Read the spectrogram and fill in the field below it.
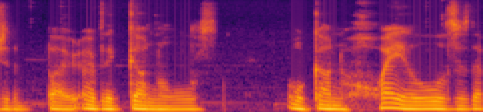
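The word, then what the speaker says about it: gunwales: the boat, over the gunnels. Or gun whales, as they're pronounced. Well, they're written gun whales, but they're actually pronounced gunnels.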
